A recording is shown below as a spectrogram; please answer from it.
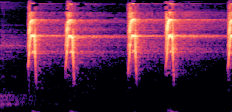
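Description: Bird-tweet chirp sound effect in a segment jingle: short high chirps in pairs, about a pair a second, four chirps in all.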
